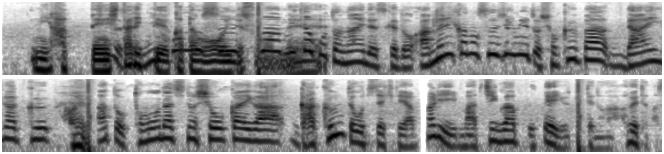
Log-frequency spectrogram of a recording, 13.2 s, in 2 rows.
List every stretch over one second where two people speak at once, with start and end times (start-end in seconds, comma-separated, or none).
0.9-3.2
